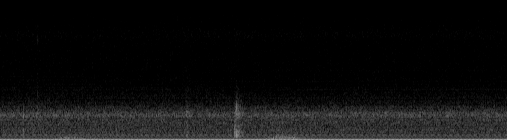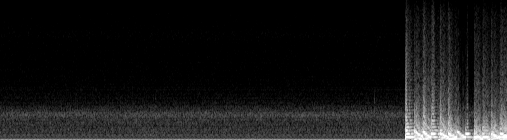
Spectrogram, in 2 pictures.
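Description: Steady electrical hum with a faint click about three seconds in. Near the end a PoiZone software synthesizer note starts loud, its sound chopped into a stuttering rhythm by the trance gate.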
